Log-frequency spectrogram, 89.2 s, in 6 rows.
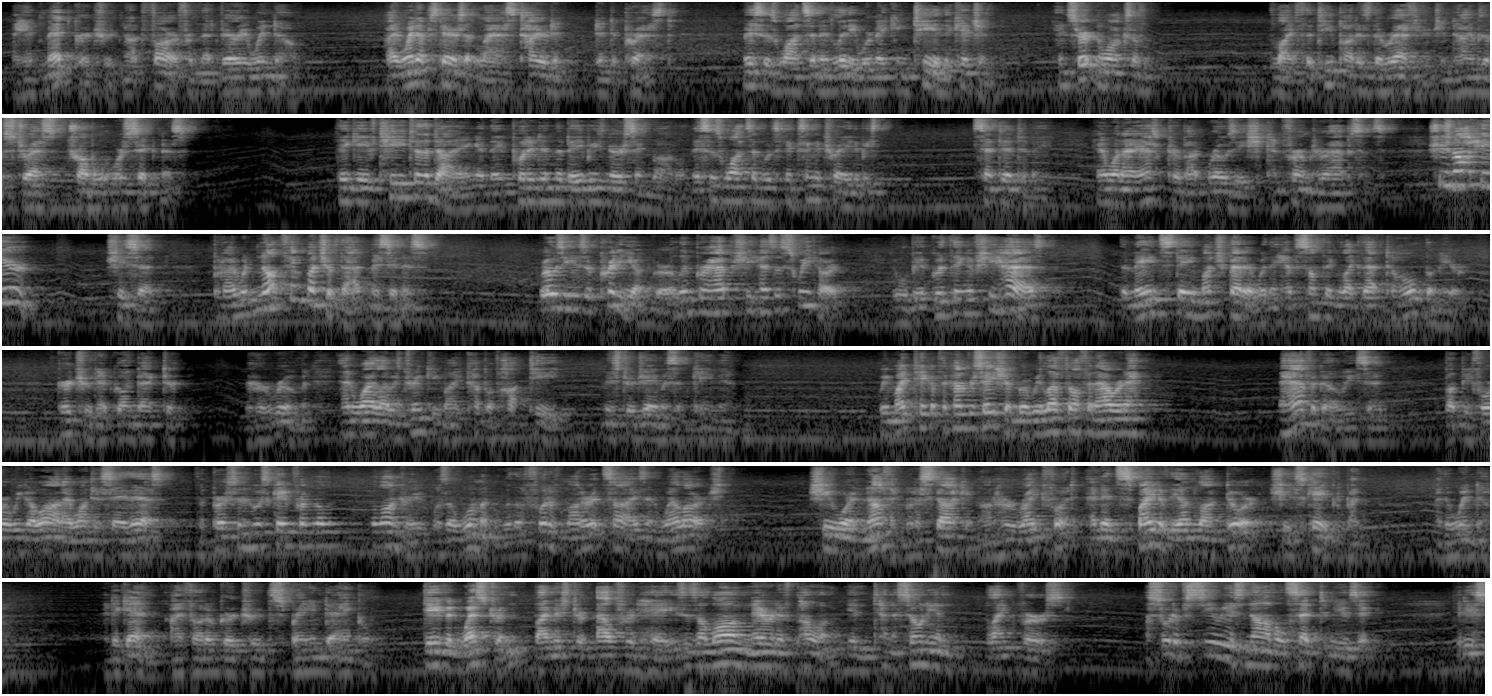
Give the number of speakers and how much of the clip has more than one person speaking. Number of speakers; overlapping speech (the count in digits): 1, no overlap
